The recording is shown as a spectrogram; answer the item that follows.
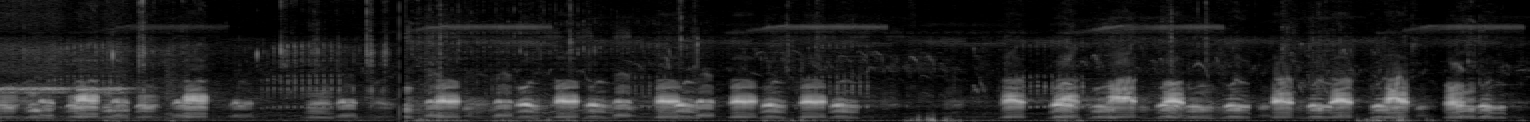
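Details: Indian bullfrog calling during mating, heard as a long series of loud, nasal, bleating croaks in uneven bursts roughly once a second, with several callers overlapping and a low hum beneath.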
